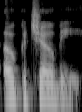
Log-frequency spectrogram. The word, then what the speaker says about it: Okeechobee: Okeechobee, pronunciation Okeechobee, said quickly.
